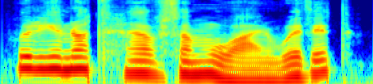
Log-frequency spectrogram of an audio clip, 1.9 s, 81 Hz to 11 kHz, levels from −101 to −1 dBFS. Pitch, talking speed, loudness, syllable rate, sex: 150 Hz, 255 wpm, -17 LUFS, 4.9 syllables/s, male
